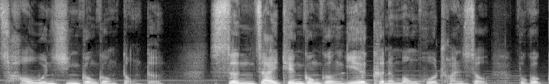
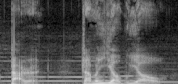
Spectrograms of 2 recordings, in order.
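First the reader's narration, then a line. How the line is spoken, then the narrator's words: Low, hesitant question. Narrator (Chinese): 官差压低音量，迟疑问道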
